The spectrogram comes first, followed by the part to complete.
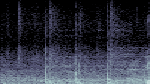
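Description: A run of dull thuds at fairly even intervals, about two a second, over faint background chatter of voices.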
